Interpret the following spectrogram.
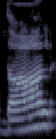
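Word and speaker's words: دال: Dal pronounced from the tip of the tongue touching the gums of front teeth, two front teeth.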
